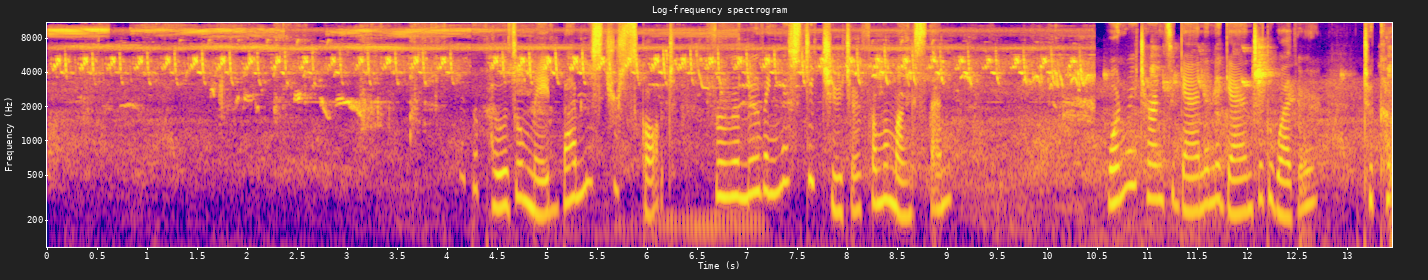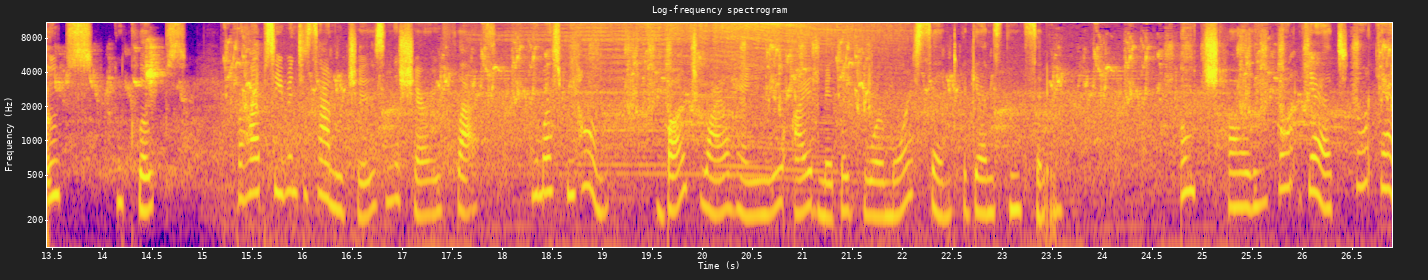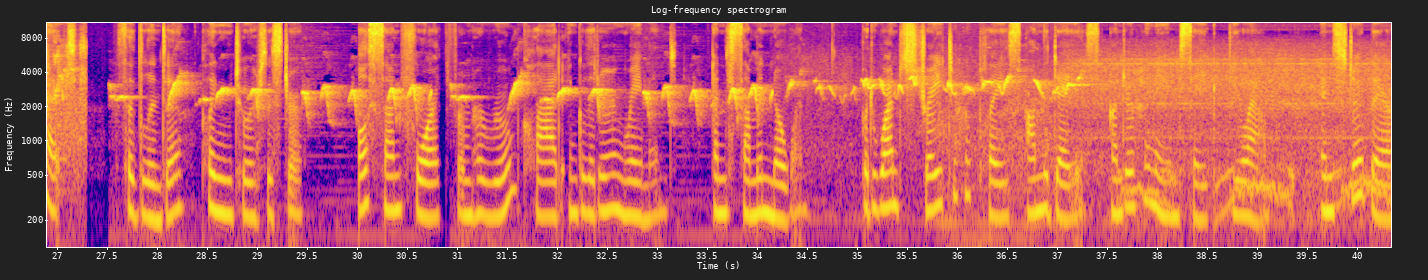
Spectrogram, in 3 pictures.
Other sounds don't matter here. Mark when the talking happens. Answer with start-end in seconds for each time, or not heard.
4.1-9.2, 10.6-23.7, 24.7-40.3.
